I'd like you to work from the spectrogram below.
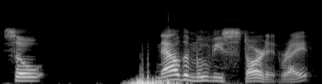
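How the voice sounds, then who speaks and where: Brief: profane, animated male storyteller, slightly higher voice, lo-fi dry recording. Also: slow pace, no echo. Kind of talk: casual comedic storytelling. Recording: dull, dry lo-fi sound.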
